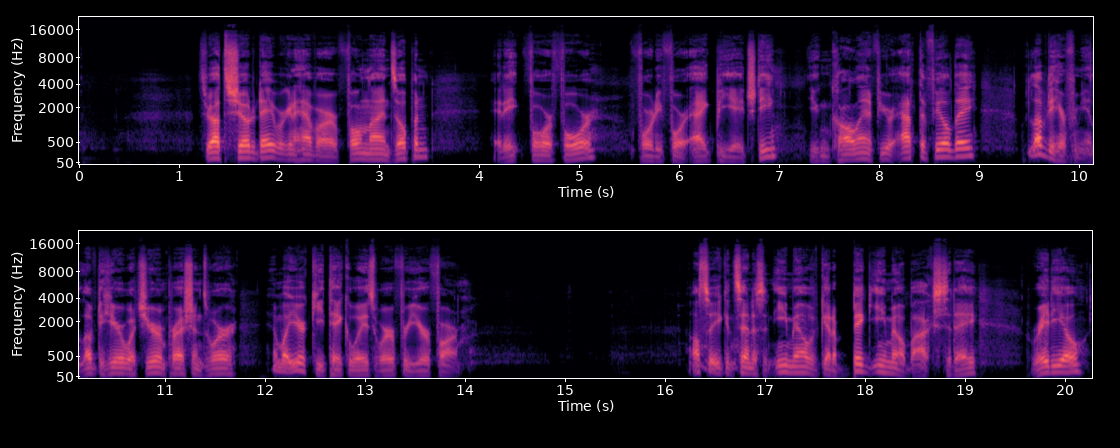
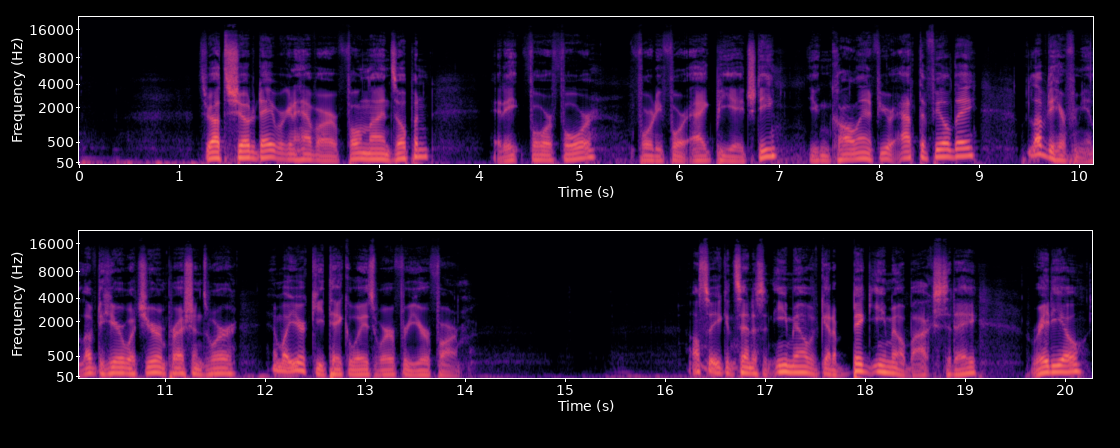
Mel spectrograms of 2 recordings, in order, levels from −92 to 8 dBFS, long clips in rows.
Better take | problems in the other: second | thin; very; fading below 600 Hz

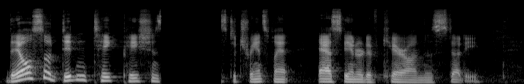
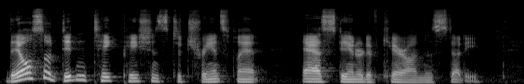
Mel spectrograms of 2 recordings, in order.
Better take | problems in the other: second | audio freezing; at 1.5 s for 0.5 s

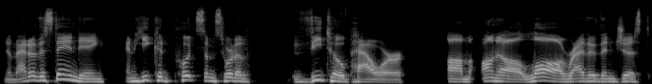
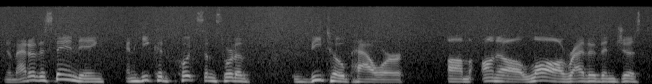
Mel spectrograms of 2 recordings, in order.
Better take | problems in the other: first | hiss; loud; throughout; 3 dB below the speech; faint in the first

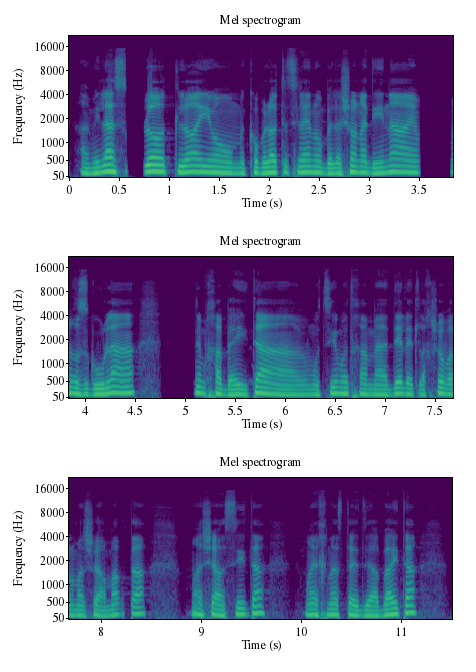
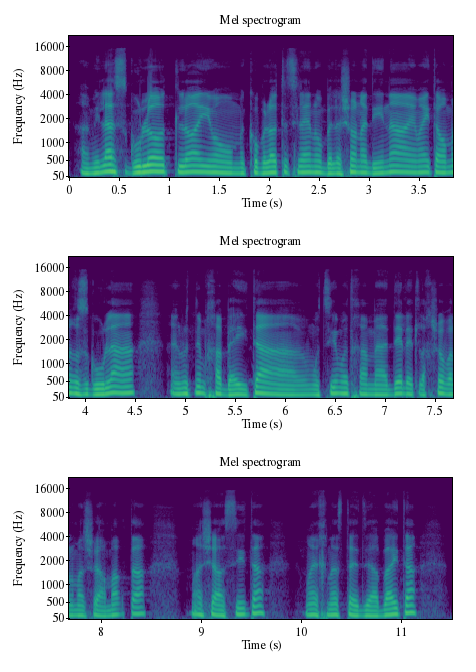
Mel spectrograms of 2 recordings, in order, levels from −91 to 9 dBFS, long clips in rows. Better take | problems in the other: second | audio cutting out; at 0.5 s, at 3.5 s and at 5 s

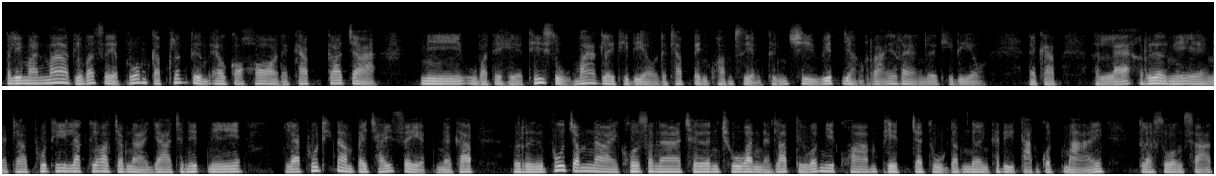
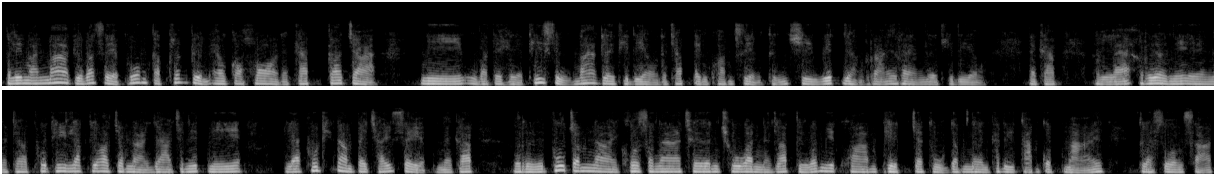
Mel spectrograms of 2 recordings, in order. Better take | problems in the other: first | garbled, watery; badly; nothing above 7.5 kHz; slightly in the first

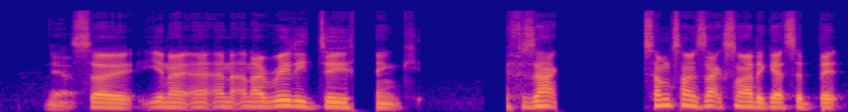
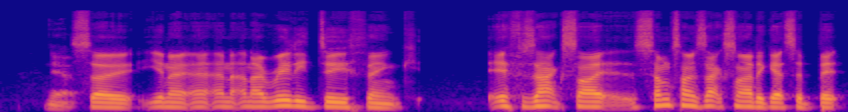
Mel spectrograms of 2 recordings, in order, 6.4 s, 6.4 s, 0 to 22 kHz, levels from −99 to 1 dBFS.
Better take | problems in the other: second | audio cutting out; at 2.5 s, at 3.5 s and at 4 s for 0.5 s

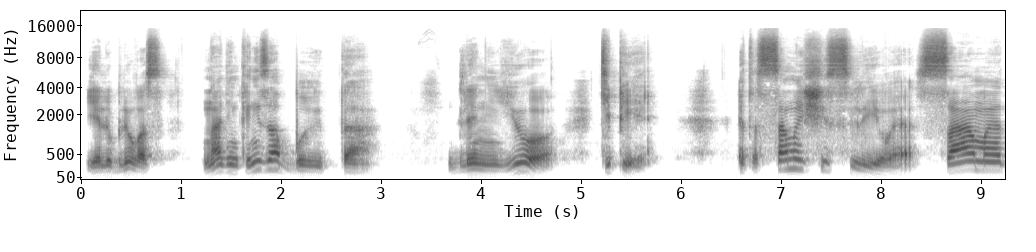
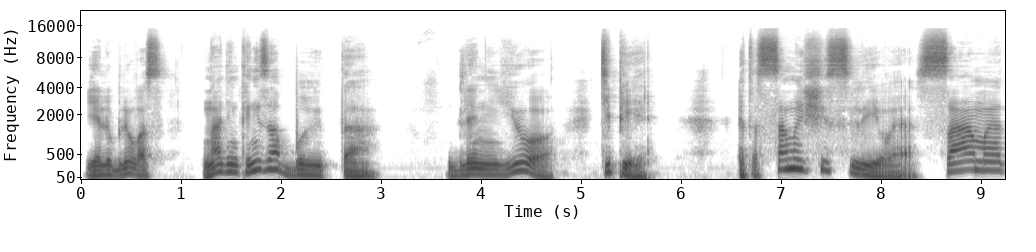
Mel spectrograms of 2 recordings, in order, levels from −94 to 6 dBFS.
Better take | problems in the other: second | thin; very; fading below 350 Hz

